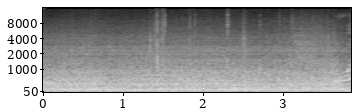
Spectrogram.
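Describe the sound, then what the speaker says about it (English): A 2023 Mercedes GLC300 4Matic Pinnacle accelerating on the road around Naples or Bonita Springs, a steady engine and road drone with smooth gear changes, heard from inside the cabin without talk. "see how that vehicle accelerates. And there we go. Nice, smooth shifting."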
